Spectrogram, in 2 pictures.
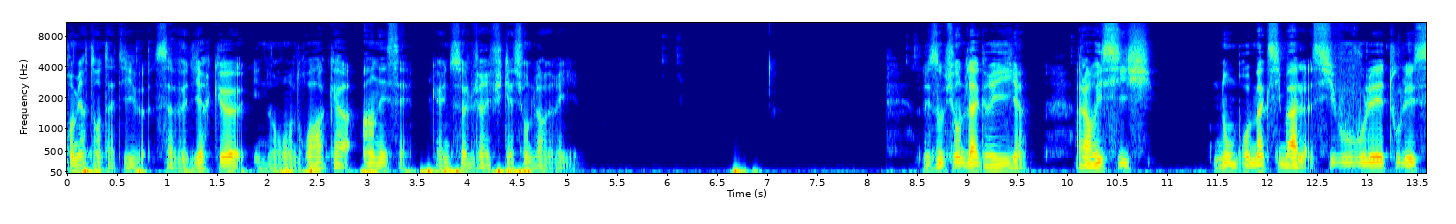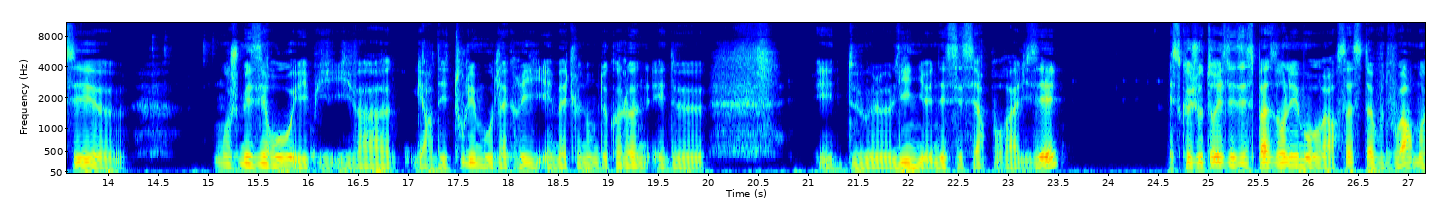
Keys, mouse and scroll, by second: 0.4 click, 5.6 click, 6.8-7.1 scroll down 2, 7.5 scroll down 2, 8.3 click, 9.1-9.4 scroll down 1, 10.0 click, 12.9 KP_0, 13.2 click, 13.6 KP_0, 14.4 click, 14.9 KP_0.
